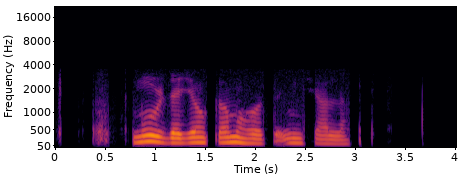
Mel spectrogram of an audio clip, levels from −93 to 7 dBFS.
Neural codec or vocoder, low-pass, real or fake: none; 3.6 kHz; real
